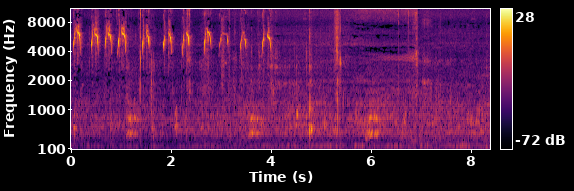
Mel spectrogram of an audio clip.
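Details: Eurasian sparrowhawk in a garden giving a quick series of sharp, arched, high notes, about three a second, that stops after four seconds; faint clucking in the background.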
